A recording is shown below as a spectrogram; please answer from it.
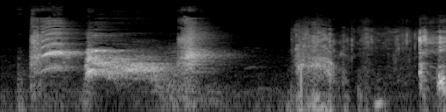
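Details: Dogs with unusual, funny barks: a run of strained, howling woo-like yelps with rising and falling harmonic tones, then broken bursts of vocalising, while a person calls hello and come on in the background.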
